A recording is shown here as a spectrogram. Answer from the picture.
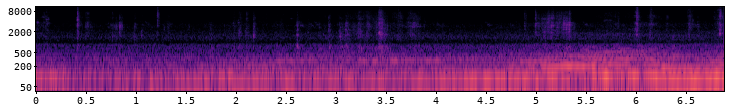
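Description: Car engine running with a steady low rumble. A pitched note rises over it in the last couple of seconds, dips briefly, then rises again.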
